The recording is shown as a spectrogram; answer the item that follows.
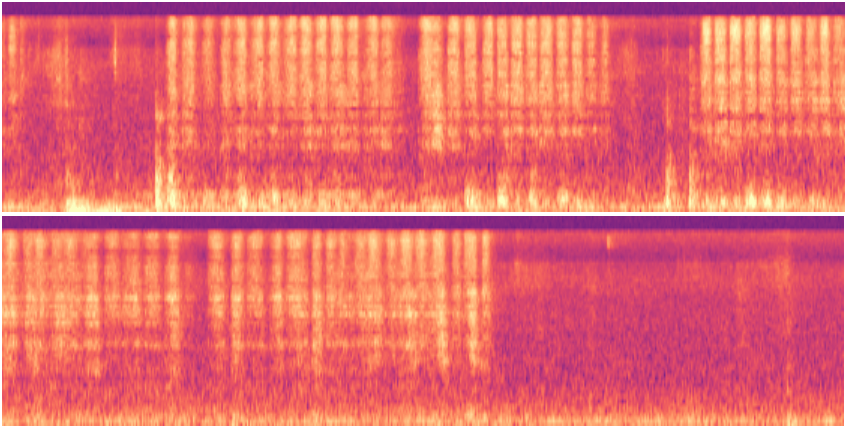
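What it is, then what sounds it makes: Colored pencil shading on paper. A red wooden colored pencil shades a flat white paper mandala coloring page held by fingertips, making quiet, steady scratchy rubbing strokes. Bursts of bright, raspy scraping come and go in rhythmic runs, then fade to a softer hiss toward the end.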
